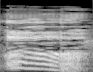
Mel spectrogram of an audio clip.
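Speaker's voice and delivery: high startled "Oh!" at the hit; surprised oh. Retold or imitated. Friend seeing Colossus hit for the first time, high startled oh. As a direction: yelp at the screen shaking. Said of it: "He said".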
